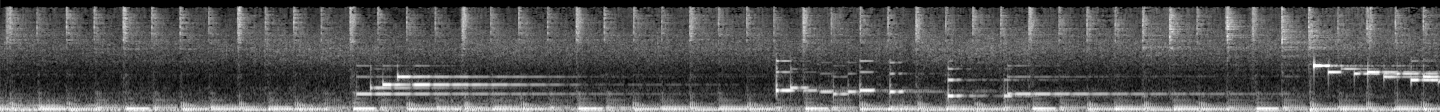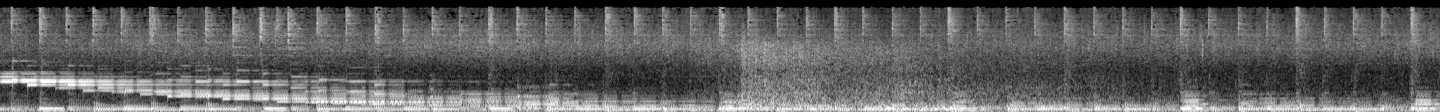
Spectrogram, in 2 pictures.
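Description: A rock song's instrumental opening: steady rainfall hiss under a pulsing bass line, sustained keyboard chords and a long descending electric-piano run, with no singing yet.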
